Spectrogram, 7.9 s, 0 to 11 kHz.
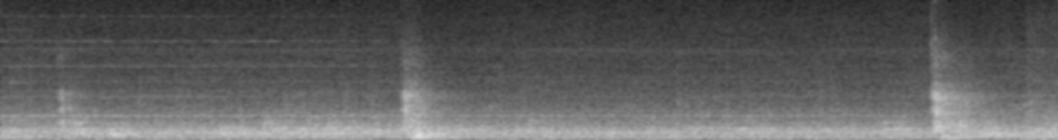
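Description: Class 350 Desiro electric multiple unit standing at a station platform, with a steady drone of its running equipment and the station. Two sharp knocks stand out, about three seconds in and again near the end.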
